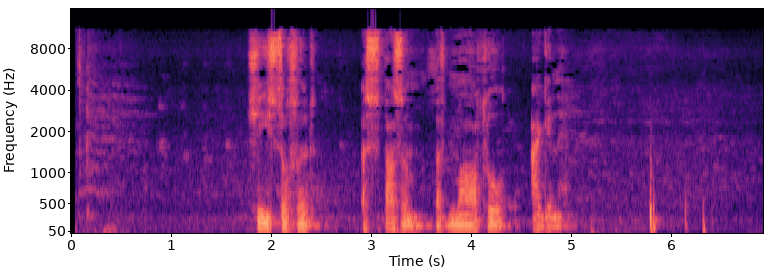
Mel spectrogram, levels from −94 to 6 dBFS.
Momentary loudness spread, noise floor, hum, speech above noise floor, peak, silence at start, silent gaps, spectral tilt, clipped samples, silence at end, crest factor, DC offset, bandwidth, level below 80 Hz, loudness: 19 LU; -52 dBFS; none; 36 dB; 0 dBFS; 0.05 s; none; -3 dB/octave; under 0.1%; 0.6 s; 20 dB; under 0.1%; 16 kHz; -36 dBFS; -16 LUFS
